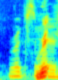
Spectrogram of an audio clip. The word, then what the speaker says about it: Rijksmuseum: Rijksmuseum. It's Rijksmuseum. Yeah, is it Rick's Museum? Yeah, okay. It's just Rick. It's Rick's museum.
